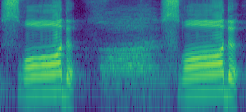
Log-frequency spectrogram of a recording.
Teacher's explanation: اس کے اندر میں نے آپ کو پہلے بھی ذکر کیا تھا، بعض جو غلطی کرتے ہیں کیا پڑھتے ہیں؟ واو کے ساتھ پڑھ دیتے ہیں، حالانکہ واو اندر موجود نہیں ہے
